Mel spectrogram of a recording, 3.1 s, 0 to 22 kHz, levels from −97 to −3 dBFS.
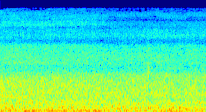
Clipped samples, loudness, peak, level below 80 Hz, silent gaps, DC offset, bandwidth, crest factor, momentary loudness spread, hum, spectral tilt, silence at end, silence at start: under 0.1%; -30 LUFS; -16 dBFS; -34 dBFS; none; under 0.1%; 16.5 kHz; 12 dB; 1 LU; none; -5.5 dB/octave; 0 s; 0 s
